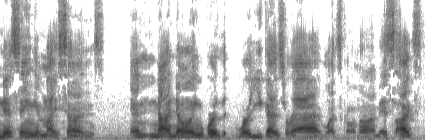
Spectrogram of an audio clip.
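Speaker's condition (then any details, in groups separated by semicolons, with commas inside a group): Multiple sclerosis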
